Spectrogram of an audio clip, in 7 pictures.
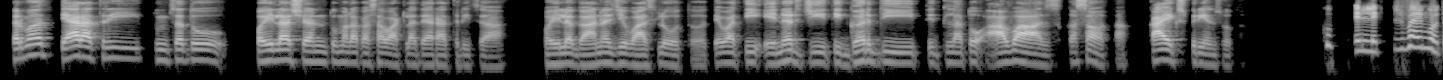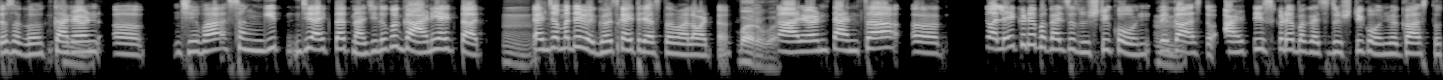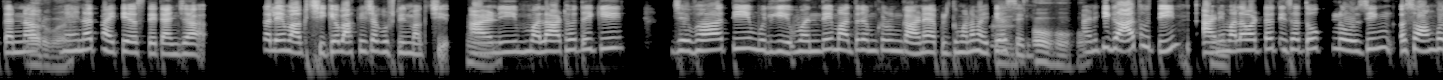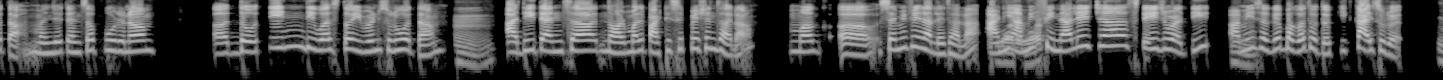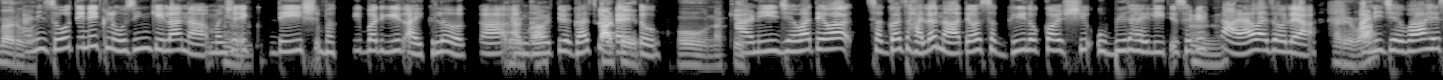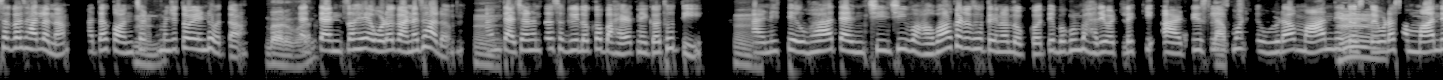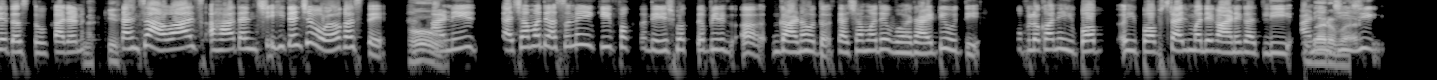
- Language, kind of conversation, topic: Marathi, podcast, तुमचा पहिला थेट संगीत कार्यक्रम आठवतो का?
- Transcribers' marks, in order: other background noise; in English: "इलेक्ट्रिफाइंग"; tapping; in English: "कॉन्सर्ट"; "देशभक्तीपर" said as "देश्भाक्तीपीर"; "गायली" said as "गातली"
